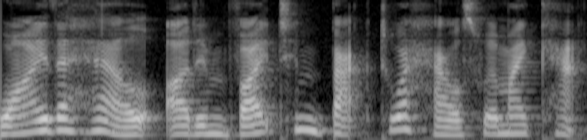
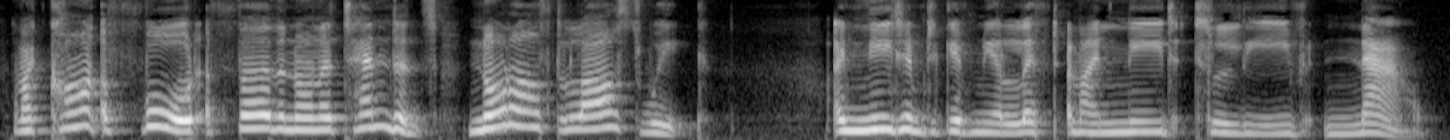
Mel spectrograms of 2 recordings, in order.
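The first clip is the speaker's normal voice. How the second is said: louder, higher, exasperated outburst; frustrated rant; 4 semitones higher, 8 dB louder than usual. Acted. Stressed brother rants at his sister about his broken car. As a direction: vent it all in one stressed rush.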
